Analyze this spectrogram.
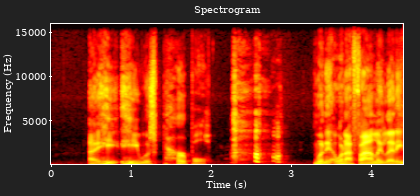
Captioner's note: laughing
